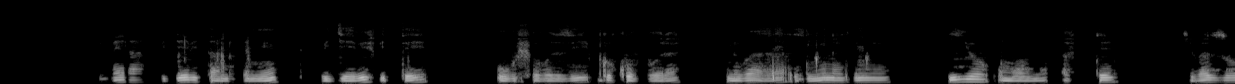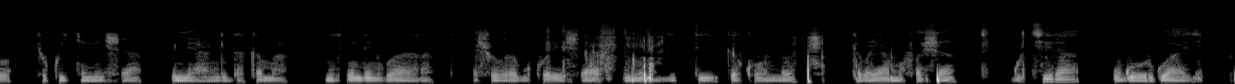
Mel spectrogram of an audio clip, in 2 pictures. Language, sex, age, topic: Kinyarwanda, female, 18-24, health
